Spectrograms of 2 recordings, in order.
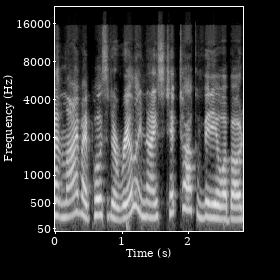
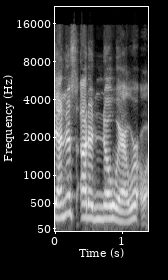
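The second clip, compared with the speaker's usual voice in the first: usual speaking voice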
